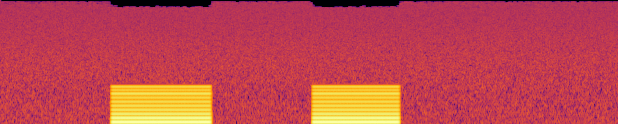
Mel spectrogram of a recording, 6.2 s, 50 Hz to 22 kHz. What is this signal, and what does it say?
Ship horn signal, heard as a ship's horn, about 130 Hz. 2 short. At sea: I am altering course to port.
